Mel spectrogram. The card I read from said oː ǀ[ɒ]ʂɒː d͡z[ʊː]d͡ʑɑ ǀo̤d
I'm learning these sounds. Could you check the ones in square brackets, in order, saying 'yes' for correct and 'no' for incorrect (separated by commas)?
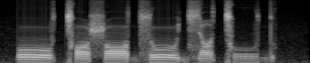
yes, yes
